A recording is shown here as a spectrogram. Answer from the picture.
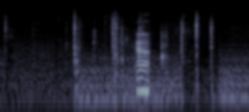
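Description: A brief dropout to silence, then a run of light, irregular clicks and handling noises with a short 'aa' from a man's voice.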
